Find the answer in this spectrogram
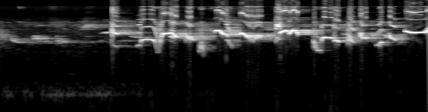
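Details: Oriental magpie-robin calling a rival with ngeplong song. A soft, low-pitched hum and a thin whistle open it, then a loud burst of quick varied whistles, slurs and chips runs to the end.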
